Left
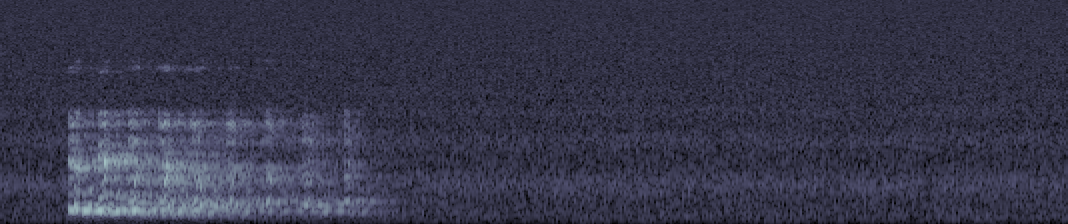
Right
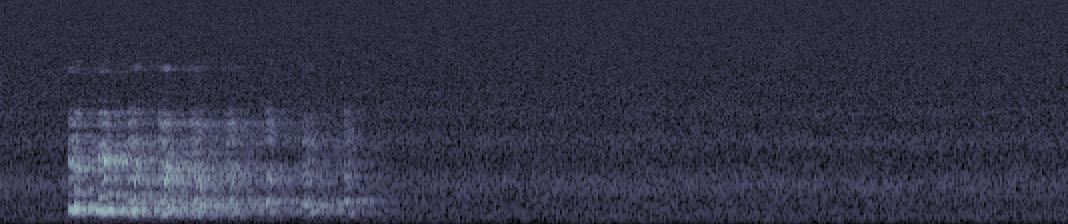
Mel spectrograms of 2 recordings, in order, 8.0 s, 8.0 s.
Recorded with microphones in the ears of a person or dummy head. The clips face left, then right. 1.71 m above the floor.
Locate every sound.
0.5 s laughter: 10° left (ahead or behind), 5 m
